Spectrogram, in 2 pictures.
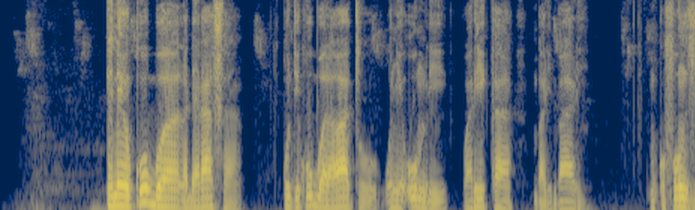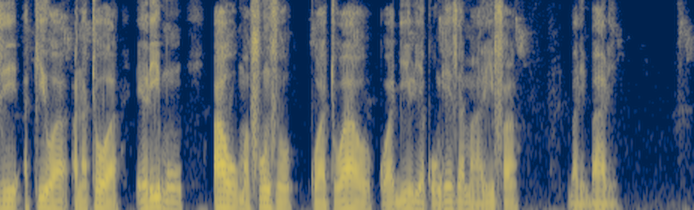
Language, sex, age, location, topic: Swahili, male, 18-24, Dar es Salaam, education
